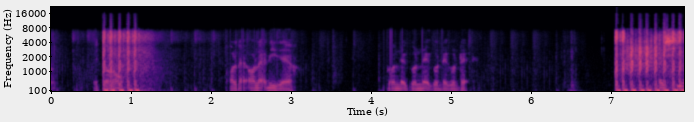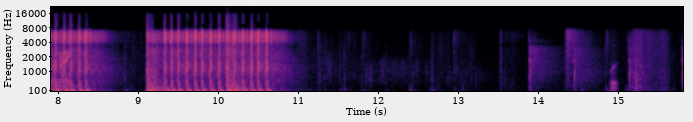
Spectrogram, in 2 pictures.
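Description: Footsteps crunch quickly through snow and over hard floors.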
